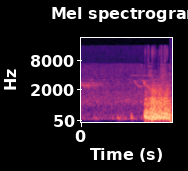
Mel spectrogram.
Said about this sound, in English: It was the boom heard far and wide across the Washington, D.C. region, disrupting a Sunday music rehearsal and sending people and pets running for cover.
